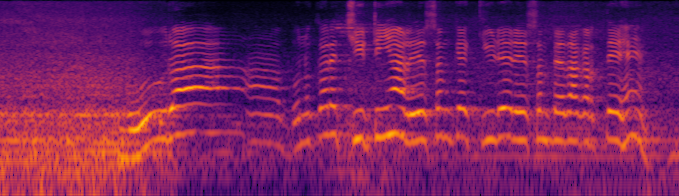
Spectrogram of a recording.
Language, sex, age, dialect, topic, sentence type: Hindi, male, 18-24, Kanauji Braj Bhasha, agriculture, statement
